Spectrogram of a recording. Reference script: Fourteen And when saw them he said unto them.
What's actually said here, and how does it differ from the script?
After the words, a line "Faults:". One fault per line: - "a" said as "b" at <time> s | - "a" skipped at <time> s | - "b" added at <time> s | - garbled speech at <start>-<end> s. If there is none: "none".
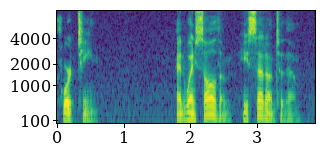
Fourteen And when saw them he said unto them.
Faults:
none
